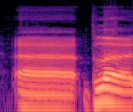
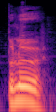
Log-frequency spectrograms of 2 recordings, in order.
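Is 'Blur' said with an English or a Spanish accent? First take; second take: English; Spanish. First: It is said with an English pronunciation. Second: It is said with a Spanish pronunciation. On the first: "they didn't say Blur" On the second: "Mexico being a Spanish-speaking country, ... They were saying Blur"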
